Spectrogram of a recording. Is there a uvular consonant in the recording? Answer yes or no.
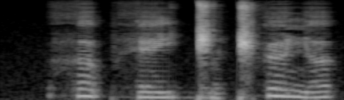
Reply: no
